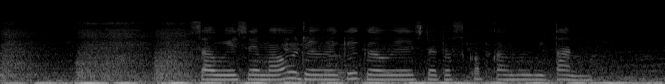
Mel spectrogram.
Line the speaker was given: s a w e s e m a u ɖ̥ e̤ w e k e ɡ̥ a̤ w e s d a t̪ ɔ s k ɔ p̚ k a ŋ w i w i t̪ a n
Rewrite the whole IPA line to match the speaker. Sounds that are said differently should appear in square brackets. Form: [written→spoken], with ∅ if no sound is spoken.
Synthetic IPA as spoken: s a w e s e m a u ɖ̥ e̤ w e k e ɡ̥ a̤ w e s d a t̪ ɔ s k ɔ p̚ k a ŋ w i w i t̪ a n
